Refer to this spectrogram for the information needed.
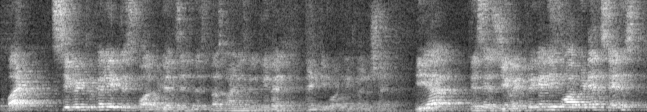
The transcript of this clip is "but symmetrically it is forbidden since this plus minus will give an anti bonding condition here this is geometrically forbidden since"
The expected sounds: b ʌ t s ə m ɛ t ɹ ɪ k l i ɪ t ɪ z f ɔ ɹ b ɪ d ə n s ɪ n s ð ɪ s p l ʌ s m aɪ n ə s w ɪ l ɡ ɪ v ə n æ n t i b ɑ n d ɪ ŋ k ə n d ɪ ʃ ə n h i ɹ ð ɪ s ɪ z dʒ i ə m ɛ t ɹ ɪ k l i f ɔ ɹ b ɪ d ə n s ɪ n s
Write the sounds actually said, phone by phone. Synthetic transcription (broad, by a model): b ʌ t s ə m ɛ t ɹ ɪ k l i ɪ t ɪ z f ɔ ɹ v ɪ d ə n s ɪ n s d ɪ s p l ʌ s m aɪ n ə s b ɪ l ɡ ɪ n ə n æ n t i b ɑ d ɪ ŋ k ə n d ɪ ʃ ə n h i ɹ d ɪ s ɪ z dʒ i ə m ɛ t ɹ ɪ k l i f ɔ ɹ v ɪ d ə n s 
